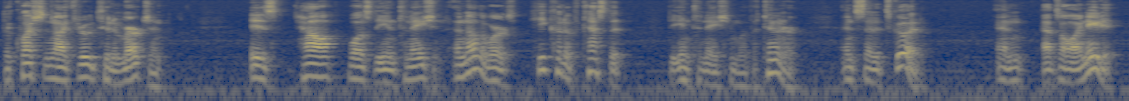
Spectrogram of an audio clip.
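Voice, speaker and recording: A male guitar reviewer with a fairly low, slightly mellow voice speaks in a sing-song way at normal speed. In a casual hands-on walkthrough, he goes through each check of a guitar inspection step by step in a plainspoken, folksy manner.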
